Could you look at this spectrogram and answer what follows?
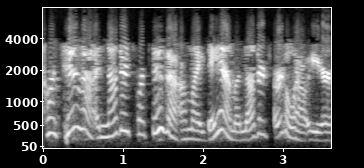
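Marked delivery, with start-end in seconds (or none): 0.0-1.7 mock thrilled, high, excited hollering. Telling of a boat outing where he stands up, retelling a scream. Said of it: "starts screaming".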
